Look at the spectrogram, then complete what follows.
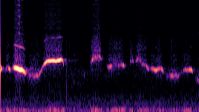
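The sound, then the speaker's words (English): A person whistles a short, wandering melody alone, with sliding notes rising and falling, a couple of louder swells early on and softer held tones toward the end. “Let me do a whistle solo.”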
